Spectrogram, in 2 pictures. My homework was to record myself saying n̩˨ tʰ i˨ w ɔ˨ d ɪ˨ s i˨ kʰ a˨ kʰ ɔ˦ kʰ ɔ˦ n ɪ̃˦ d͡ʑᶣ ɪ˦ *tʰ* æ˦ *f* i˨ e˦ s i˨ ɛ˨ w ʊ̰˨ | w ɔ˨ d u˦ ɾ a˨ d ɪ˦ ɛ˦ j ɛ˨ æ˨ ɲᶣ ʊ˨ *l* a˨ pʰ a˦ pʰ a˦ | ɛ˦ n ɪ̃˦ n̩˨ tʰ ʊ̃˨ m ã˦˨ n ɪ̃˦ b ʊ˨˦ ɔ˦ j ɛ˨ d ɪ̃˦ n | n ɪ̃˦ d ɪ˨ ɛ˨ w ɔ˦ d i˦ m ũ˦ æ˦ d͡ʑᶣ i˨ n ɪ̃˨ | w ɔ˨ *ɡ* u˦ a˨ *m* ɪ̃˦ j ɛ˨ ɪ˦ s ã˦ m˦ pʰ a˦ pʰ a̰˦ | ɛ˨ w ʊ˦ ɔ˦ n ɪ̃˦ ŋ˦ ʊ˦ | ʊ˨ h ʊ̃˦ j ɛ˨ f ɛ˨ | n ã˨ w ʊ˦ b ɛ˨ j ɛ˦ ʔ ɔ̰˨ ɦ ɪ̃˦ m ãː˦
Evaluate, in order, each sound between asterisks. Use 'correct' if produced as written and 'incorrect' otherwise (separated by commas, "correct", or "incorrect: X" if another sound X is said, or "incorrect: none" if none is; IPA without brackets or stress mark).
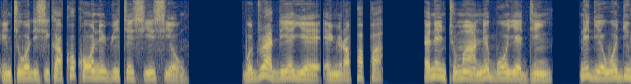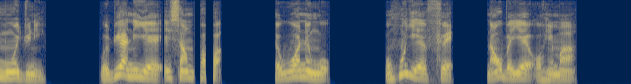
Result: correct, incorrect: s, incorrect: ɾ, incorrect: d, incorrect: n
